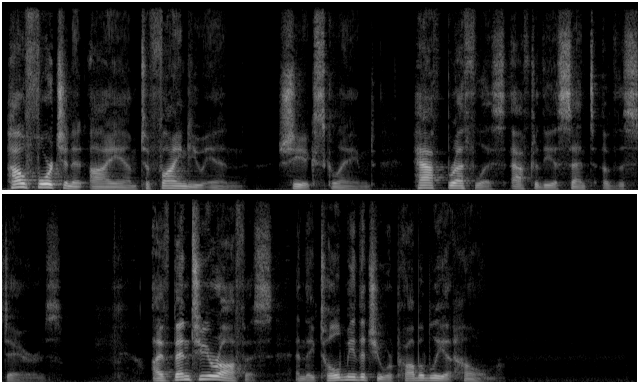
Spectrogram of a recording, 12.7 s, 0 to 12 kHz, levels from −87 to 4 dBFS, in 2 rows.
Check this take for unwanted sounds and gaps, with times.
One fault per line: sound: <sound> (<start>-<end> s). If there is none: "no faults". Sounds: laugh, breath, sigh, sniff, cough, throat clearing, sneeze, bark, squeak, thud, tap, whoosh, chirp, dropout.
no faults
